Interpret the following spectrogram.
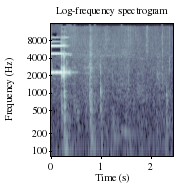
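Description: Small brass hand bell ringing loudly with a clear high tone, stopped short about a third of a second in, as if damped, then low room noise with a few light knocks. The ring calls the room to attention before a speech.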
